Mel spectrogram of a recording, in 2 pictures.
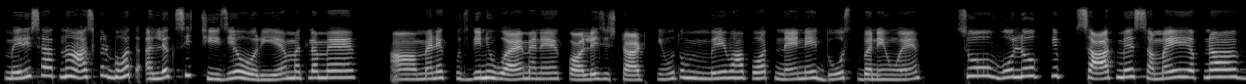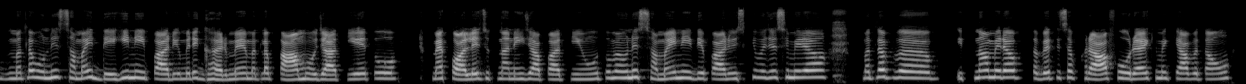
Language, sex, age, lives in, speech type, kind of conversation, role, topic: Hindi, female, 20-24, India, conversation, advice, user, मैं बढ़ती ज़िम्मेदारियों के बीच नए दोस्तों के साथ अपना समय और ऊर्जा कैसे संतुलित करूँ?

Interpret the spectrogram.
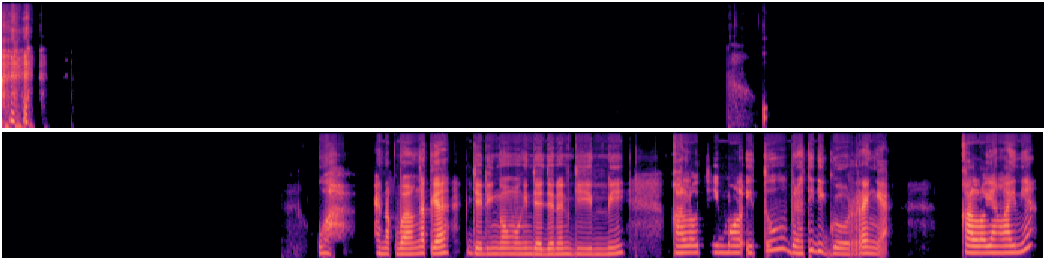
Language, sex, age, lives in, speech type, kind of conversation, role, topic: Indonesian, female, 30-34, Indonesia, conversation, podcast, host, Apa makanan kaki lima Indonesia favoritmu, dan kenapa?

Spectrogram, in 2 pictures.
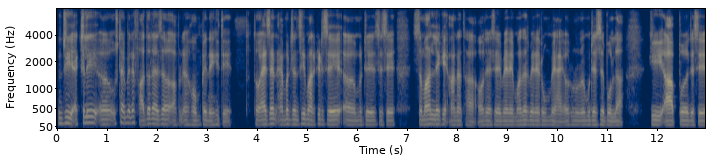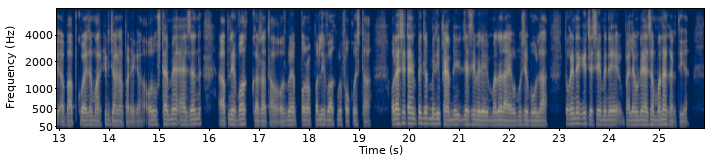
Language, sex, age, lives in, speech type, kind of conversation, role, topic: Hindi, male, 20-24, India, conversation, podcast, guest, Work-from-home days mein ghar kaise manage karte ho?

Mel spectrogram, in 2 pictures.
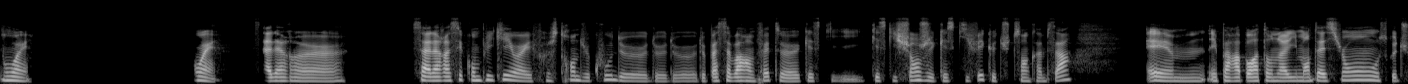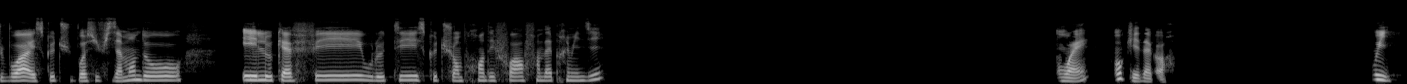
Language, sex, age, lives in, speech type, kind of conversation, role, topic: French, female, 30-34, France, conversation, advice, advisor, Pourquoi suis-je épuisé(e) malgré une routine d’exercice régulière ?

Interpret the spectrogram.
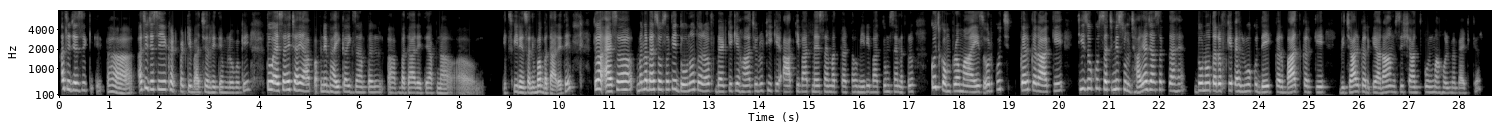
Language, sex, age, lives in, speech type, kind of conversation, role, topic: Hindi, female, 35-39, India, conversation, podcast, host, बड़ी और छोटी पीढ़ियों के बीच होने वाली खटपट को कैसे सुलझाया जा सकता है?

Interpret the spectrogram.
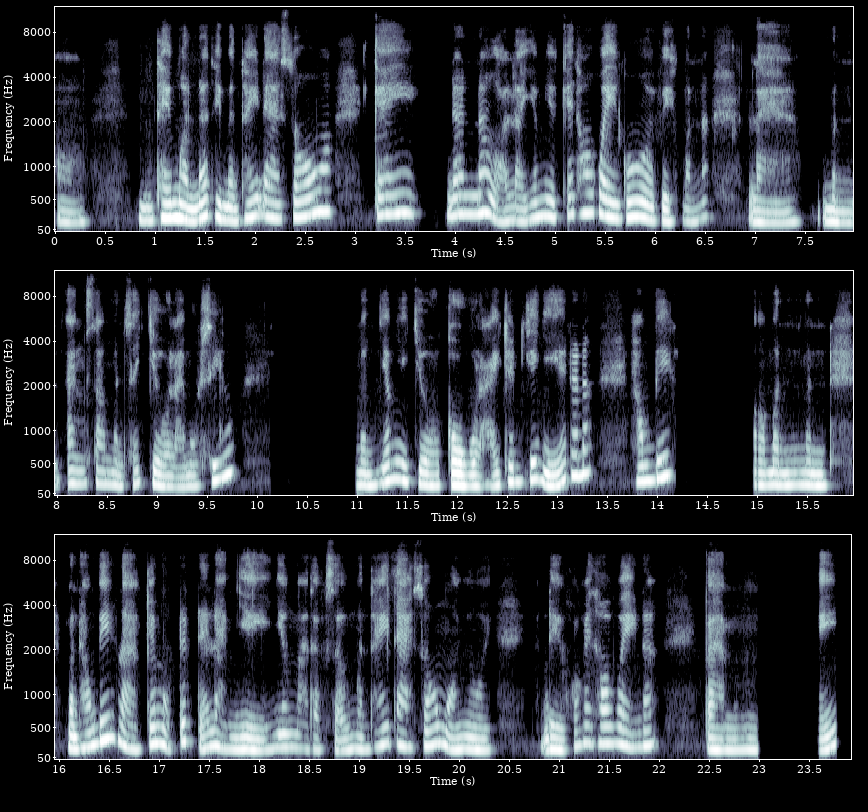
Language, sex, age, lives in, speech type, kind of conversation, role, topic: Vietnamese, female, 30-34, Vietnam, conversation, unstructured, none, Bạn có cho rằng lãng phí thức ăn là một vấn đề nghiêm trọng không?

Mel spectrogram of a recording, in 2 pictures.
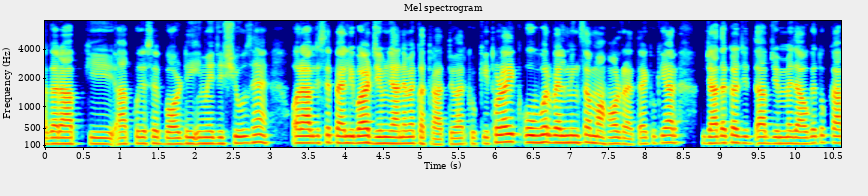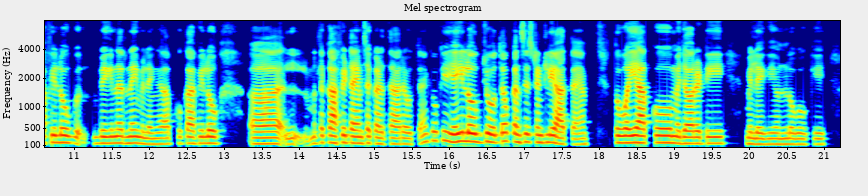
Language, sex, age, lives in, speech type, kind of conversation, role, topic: Hindi, male, 20-24, India, conversation, podcast, guest, Sustainable exercise routine shuru karne ka sabse aasan aur practical tareeka kya hai?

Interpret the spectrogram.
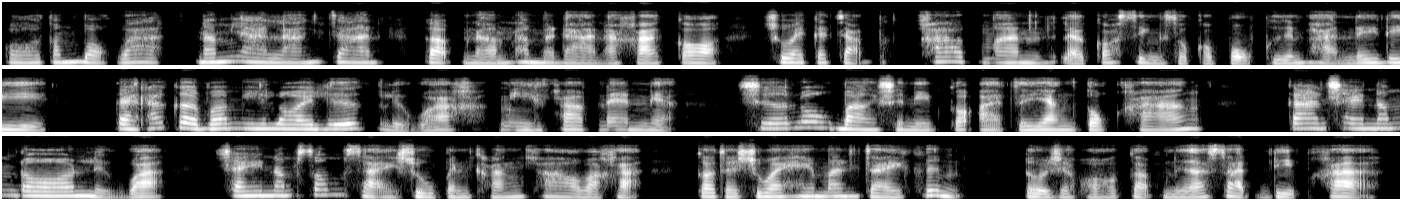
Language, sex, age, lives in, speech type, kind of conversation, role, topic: Thai, female, 20-24, Thailand, read, expert-assistant, expert, พื้นฐานสำคัญของการเลือกและเก็บรักษาอาหารให้ปลอดภัยมีอะไรบ้าง และจะนำไปใช้จริงในบ้านได้อย่างไร?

